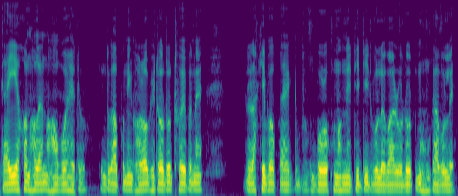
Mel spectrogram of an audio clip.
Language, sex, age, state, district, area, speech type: Assamese, male, 18-30, Assam, Sivasagar, rural, spontaneous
